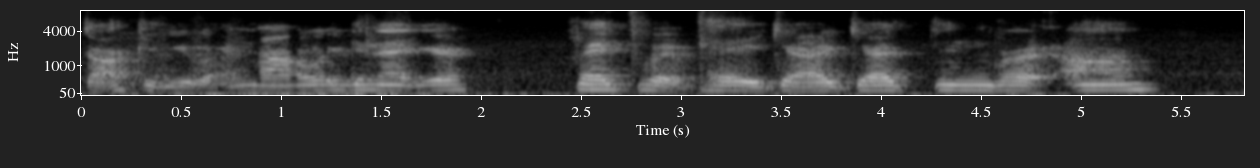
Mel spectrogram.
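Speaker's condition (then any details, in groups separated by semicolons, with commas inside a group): Cerebral palsy; quadriplegic form, all four limbs affected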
